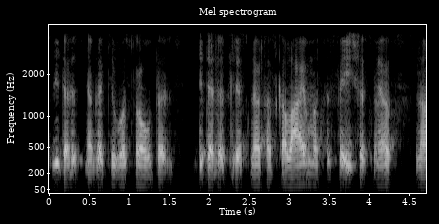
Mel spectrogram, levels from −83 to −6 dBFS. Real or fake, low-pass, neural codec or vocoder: fake; 3.6 kHz; codec, 16 kHz, 4.8 kbps, FACodec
